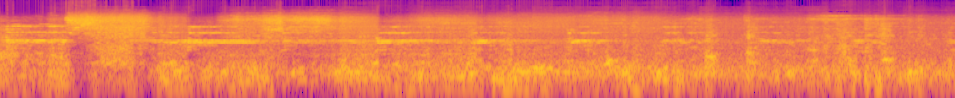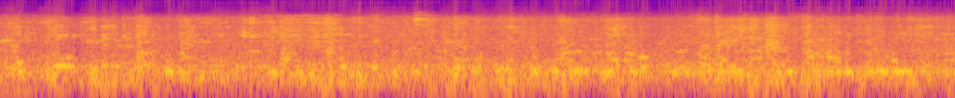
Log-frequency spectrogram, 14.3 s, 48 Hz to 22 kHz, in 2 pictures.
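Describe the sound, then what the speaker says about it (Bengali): The Chitra Express, train 6612, rolls in at platform 1 of Chuadanga station with loud, close clattering wheels, metallic squeals and hissing brakes, plus a sharp burst near the start, all continuing under a busy station din. "আমাদের ট্রেনটা চলে এসেছে।"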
